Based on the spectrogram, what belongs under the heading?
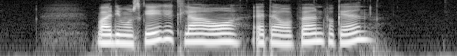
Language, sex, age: Danish, female, 47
